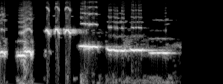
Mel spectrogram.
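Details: A brown-chested jungle flycatcher sings as a rival-provoking lure. Buzzy opening notes give way to high whistles, then a long run of lower, level whistled notes that fade slightly toward the end.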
